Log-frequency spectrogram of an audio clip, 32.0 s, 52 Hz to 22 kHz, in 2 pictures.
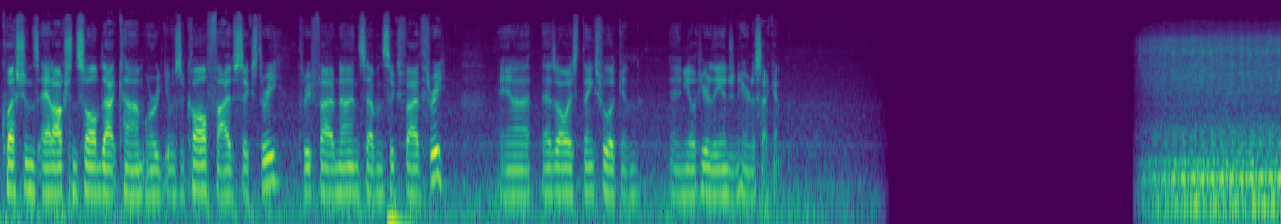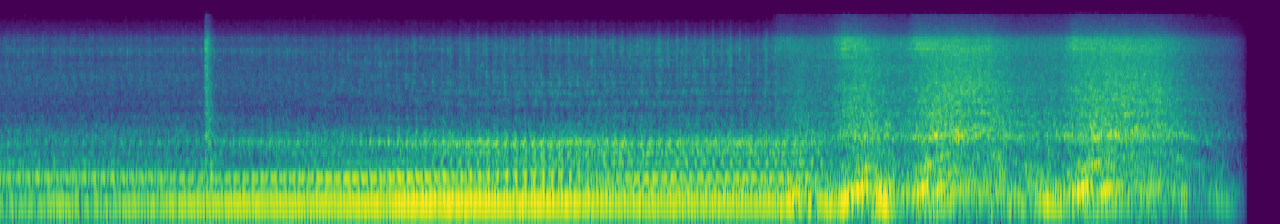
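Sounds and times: car engine idling and revving: 14.2 - 31.6.

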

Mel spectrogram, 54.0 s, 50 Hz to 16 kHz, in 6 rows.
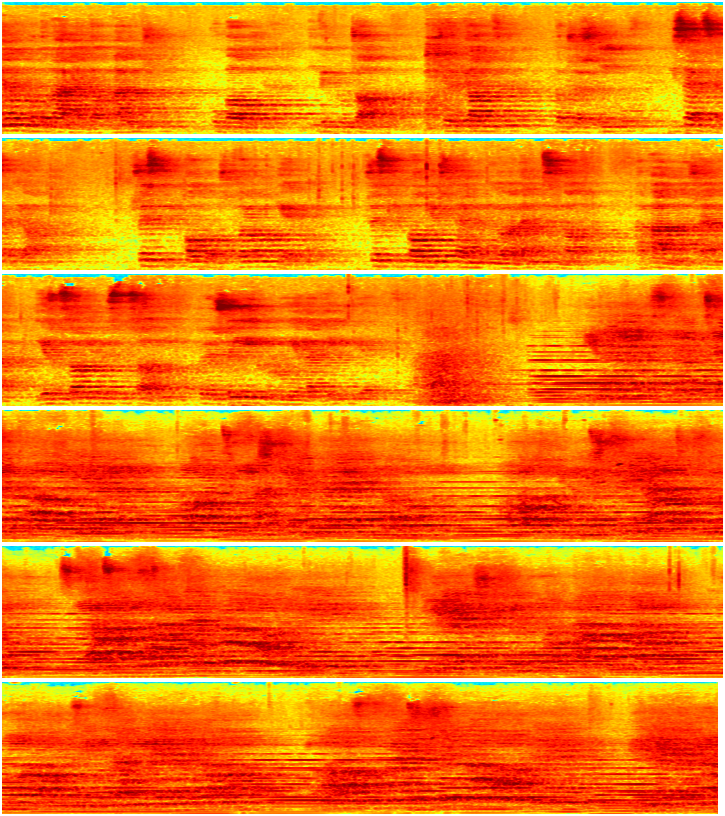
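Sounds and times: choir singing a hymn: 0.0 - 10.0, 13.6 - 54.0
sustained low accompanying notes: 17.0 - 54.0.

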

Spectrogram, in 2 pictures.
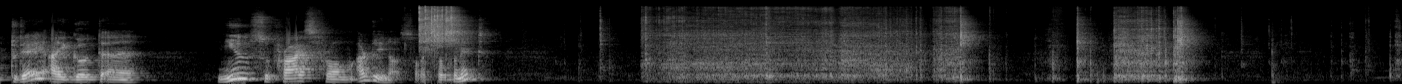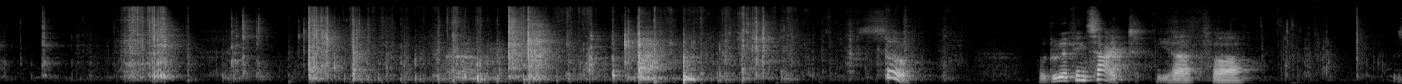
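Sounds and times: knife slicing packing tape: 6.4 - 10.0, 10.8 - 12.0, 15.1 - 15.9
cardboard flaps rustling: 14.7 - 23.7, 25.7 - 28.0.

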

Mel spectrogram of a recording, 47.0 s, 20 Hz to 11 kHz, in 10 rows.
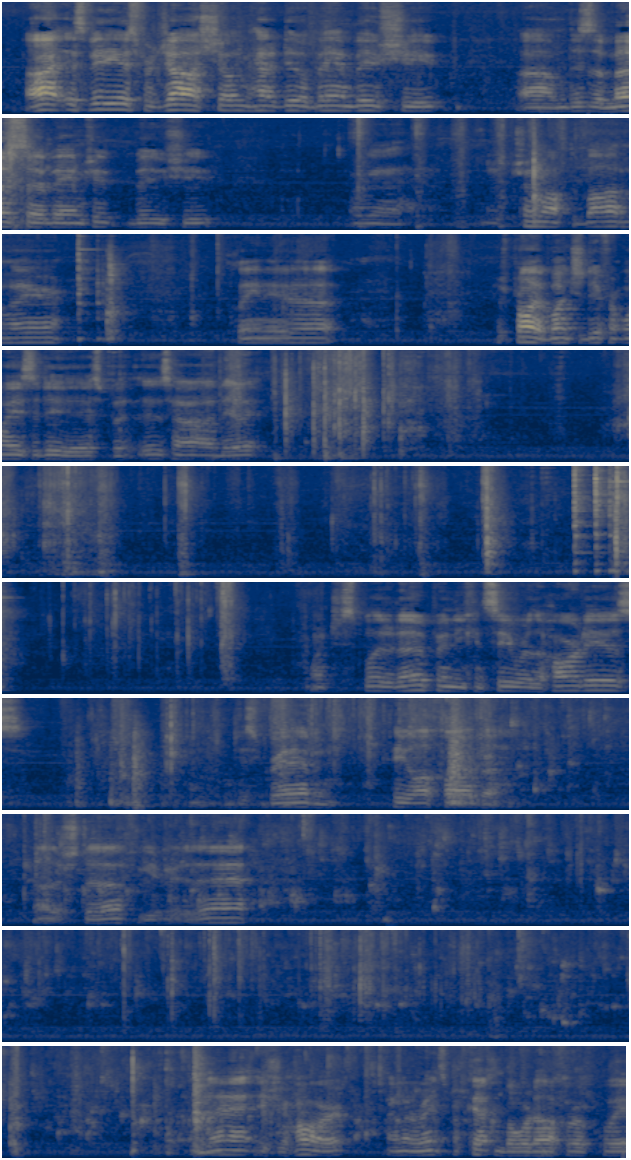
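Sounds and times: bamboo shoot cracking and tearing: 24.0 - 25.4, 30.4 - 31.6, 38.5 - 41.3.

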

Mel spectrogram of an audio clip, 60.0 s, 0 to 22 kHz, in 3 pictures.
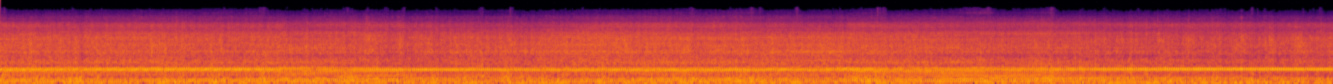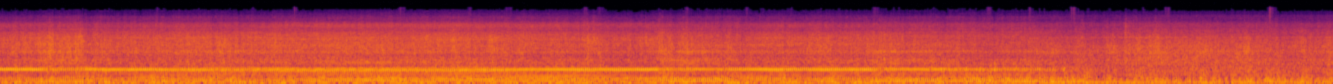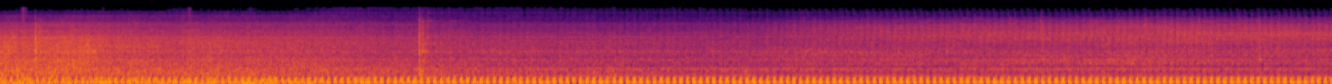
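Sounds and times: motorcycle engine cruising: 0.0 - 59.9
road and wind noise: 0.0 - 59.9.

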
